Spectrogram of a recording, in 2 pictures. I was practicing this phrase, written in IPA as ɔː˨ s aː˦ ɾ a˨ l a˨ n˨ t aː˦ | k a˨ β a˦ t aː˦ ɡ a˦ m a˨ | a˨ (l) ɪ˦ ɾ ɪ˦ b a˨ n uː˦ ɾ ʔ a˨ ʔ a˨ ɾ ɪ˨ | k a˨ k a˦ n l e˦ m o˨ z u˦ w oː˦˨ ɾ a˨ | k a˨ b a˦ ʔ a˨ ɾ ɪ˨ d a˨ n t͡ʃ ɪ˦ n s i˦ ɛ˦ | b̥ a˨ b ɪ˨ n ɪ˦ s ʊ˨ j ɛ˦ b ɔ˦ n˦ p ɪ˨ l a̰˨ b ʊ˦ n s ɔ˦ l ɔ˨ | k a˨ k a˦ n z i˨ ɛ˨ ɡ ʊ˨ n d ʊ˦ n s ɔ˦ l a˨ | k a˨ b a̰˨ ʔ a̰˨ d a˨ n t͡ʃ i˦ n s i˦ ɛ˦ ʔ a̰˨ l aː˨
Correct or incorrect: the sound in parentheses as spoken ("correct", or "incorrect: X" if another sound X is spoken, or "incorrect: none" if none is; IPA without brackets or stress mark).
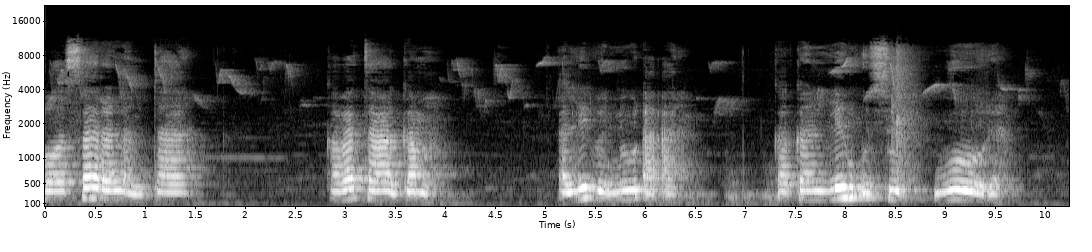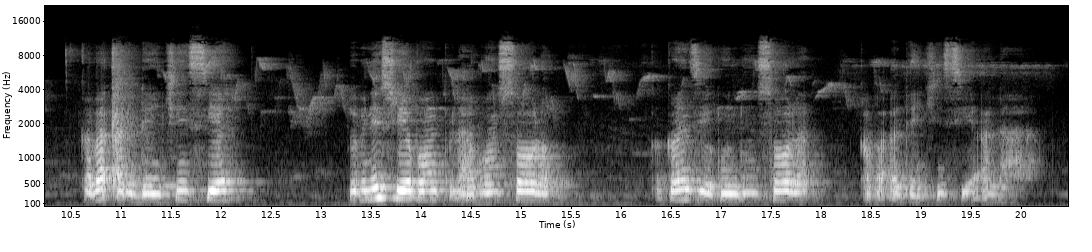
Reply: correct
